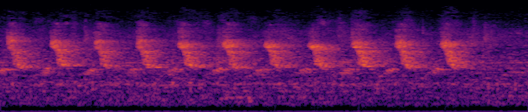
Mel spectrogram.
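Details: A male northern cardinal sings in a tree near a house in the evening, marking territory or courting; a fast run of about a dozen clear, downslurred whistles, roughly three per second, over soft background hiss.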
